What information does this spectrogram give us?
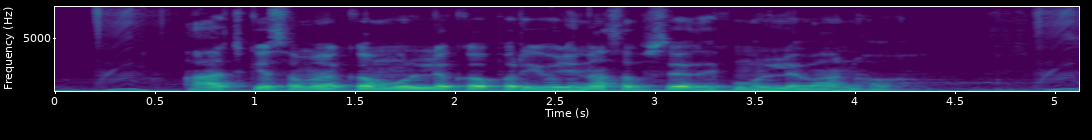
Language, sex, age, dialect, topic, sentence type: Bhojpuri, male, 25-30, Western, banking, statement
